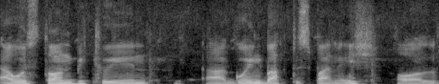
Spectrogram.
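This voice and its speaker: Speaking with a Kenyan accent, a man has a fairly low pitch and ordinary pitch variation. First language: Kikuyu. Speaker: farmer. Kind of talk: casual live-stream chat. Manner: relaxed, chatty with fillers.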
